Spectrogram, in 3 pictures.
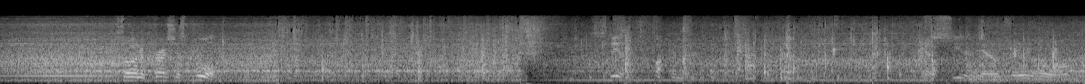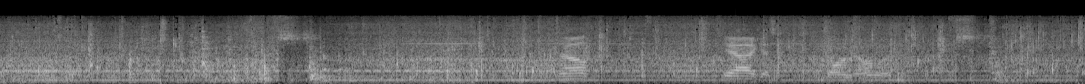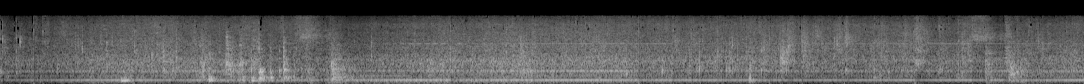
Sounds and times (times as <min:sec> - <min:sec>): Crushing: 0:02.7 - 0:32.5.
